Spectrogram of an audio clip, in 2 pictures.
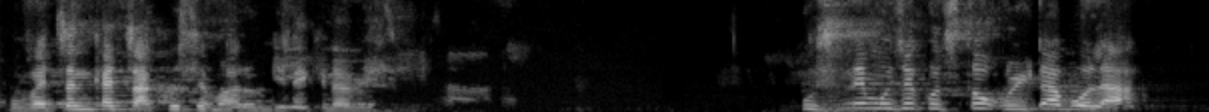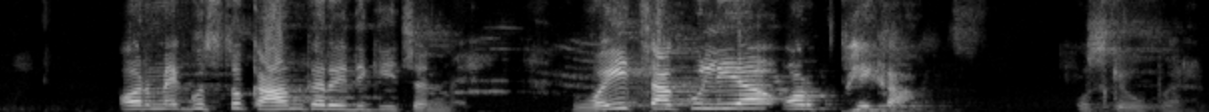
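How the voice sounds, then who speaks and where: A young woman giving a sermon testimony to a congregation, telling her story with animated storytelling that rises to emphatic calls. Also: high voice, a little slow, long pauses.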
